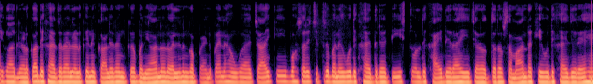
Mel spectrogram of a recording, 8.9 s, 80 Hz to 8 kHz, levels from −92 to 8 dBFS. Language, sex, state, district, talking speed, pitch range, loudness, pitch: Hindi, male, Chhattisgarh, Jashpur, 305 wpm, 130-135 Hz, -13 LUFS, 130 Hz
